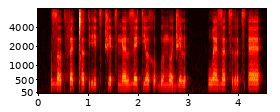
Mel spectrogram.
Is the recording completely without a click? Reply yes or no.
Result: no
